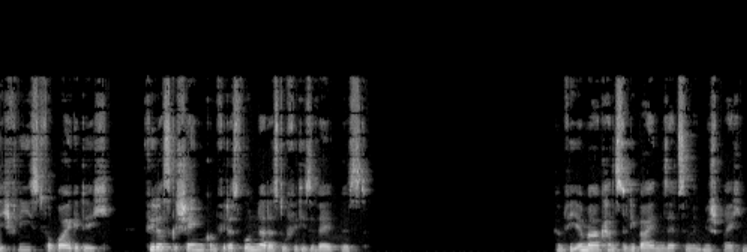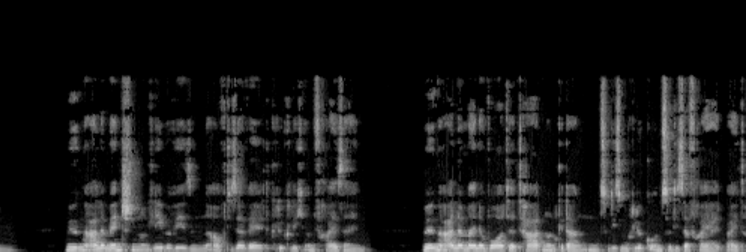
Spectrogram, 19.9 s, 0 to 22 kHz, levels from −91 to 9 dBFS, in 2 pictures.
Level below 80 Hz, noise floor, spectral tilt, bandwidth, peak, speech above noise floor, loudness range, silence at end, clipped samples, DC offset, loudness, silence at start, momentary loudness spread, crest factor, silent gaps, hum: -68 dBFS; -88 dBFS; -3 dB/octave; 15.5 kHz; -2 dBFS; 69 dB; 7 LU; 0 s; under 0.1%; under 0.1%; -19 LUFS; 0 s; 12 LU; 18 dB; none; none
